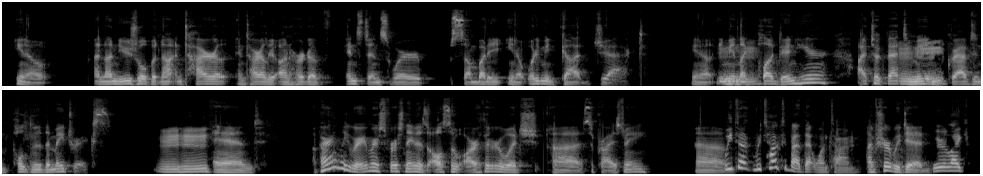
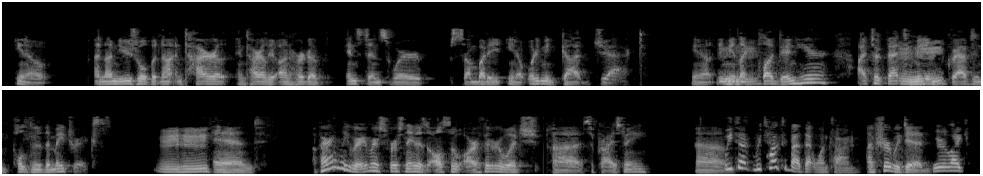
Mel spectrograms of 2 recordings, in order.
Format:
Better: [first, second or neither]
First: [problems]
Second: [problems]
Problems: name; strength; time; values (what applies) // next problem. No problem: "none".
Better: first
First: none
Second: garbled, watery; slightly; nothing above 6 kHz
